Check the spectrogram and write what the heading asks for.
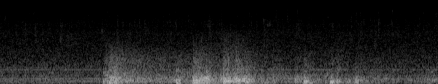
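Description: Steady rain, then about a second in a deep rumble of thunder that swells and fades in uneven waves, dying away near the end.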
